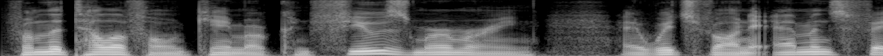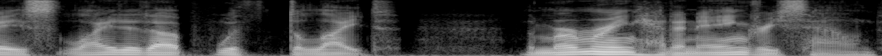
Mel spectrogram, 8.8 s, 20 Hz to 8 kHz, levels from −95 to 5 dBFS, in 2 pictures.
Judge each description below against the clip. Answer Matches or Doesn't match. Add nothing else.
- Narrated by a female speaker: Doesn't match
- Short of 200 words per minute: Matches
